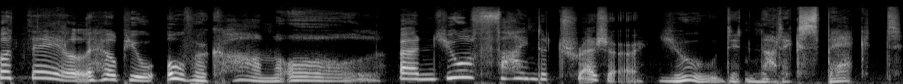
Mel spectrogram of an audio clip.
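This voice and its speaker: A woman uses a put-on character voice with a medium pitch and very wide pitch swings. She talks at a very slow pace with hardly any pauses. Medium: video game. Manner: mystical, portentous.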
